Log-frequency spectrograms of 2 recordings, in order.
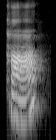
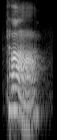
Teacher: So ta with the sound, with the puff of air, and ta without the puff of air, but also without the vocal cords. So this phenomenon of using the vocal cords is called voicing.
